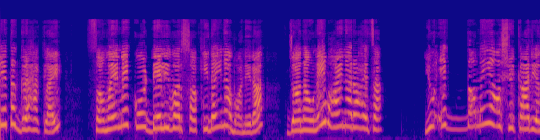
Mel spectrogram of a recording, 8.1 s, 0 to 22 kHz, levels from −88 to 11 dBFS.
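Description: Throughout the speech, low-bitrate audio was likely saved at a high bitrate as MP3, so nothing sounds above 12.3 kHz and the earlier encoding's artefacts remain.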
